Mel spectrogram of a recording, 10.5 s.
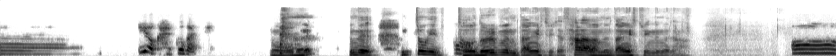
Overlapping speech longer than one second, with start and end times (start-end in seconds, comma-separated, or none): none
